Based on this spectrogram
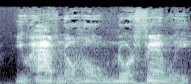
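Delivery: ordinary delivery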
